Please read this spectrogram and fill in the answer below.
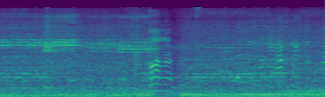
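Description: Busy street traffic: a continuous low rumble of vehicles, with a steady high-pitched horn-like tone for about the first second and a half and a brief shout about two seconds in.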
